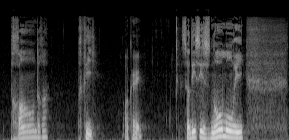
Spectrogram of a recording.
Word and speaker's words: pris: Prendre, pris.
